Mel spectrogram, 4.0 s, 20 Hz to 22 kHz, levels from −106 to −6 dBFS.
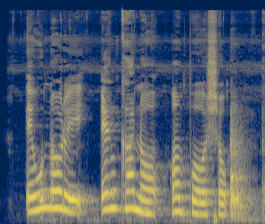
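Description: Nothing here calls for comment: the speech runs without any audible technical trouble.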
